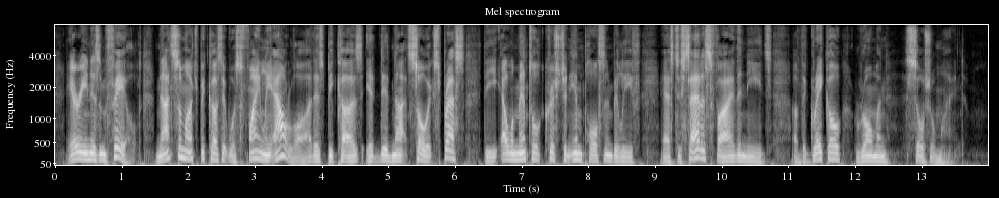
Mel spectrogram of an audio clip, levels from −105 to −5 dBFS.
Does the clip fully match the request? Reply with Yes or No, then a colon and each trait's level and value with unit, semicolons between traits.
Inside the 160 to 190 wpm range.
No: average, 145 wpm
